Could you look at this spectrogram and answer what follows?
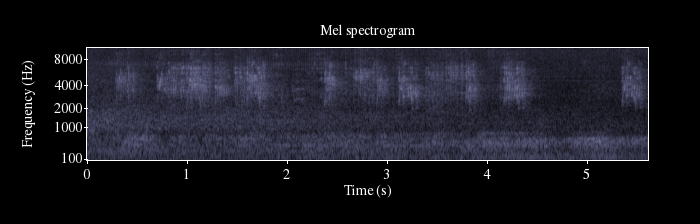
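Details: Crowd of house martins at two nests, feeding and fledging young, recorded 24 August 2012; repeated dry rattled chirps in quick bursts above a steady low hum.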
